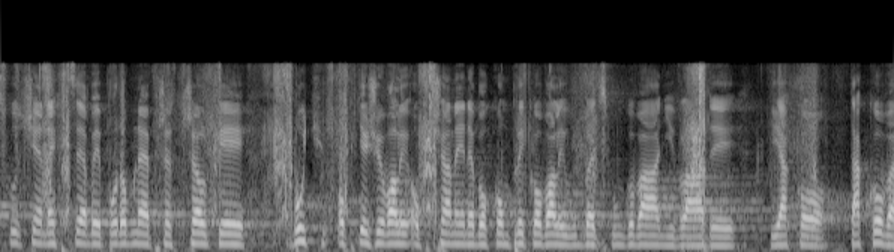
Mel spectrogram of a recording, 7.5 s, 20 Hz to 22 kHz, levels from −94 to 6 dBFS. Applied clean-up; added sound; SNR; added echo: none; Zipper (clothing); 12 dB; none.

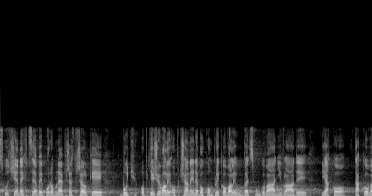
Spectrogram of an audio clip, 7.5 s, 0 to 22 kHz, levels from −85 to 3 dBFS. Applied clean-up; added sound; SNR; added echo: none; none; none; none.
